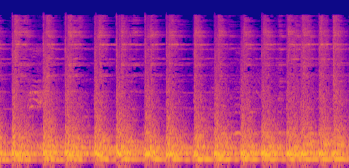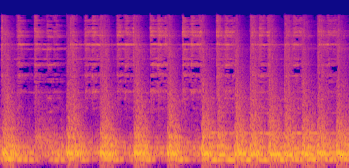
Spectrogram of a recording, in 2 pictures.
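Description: Loud, fast drumming at an even beat of about four strikes a second, with a steady low tone underneath.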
